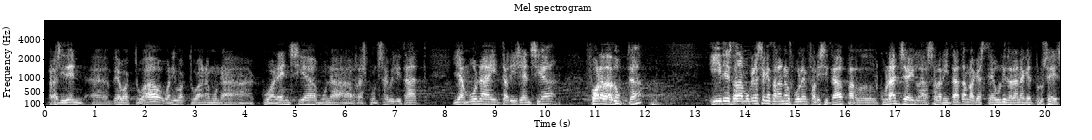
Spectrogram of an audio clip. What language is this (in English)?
Catalan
